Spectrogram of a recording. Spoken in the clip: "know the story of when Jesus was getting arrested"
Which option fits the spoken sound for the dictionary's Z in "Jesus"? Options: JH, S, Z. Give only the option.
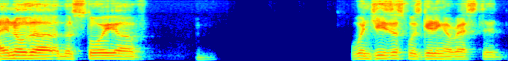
Z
